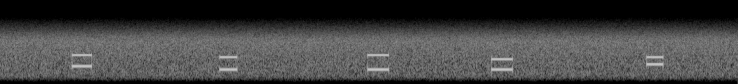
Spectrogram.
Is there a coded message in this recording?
Yes: DTMF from 0.7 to 6.6 s, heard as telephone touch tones, dialled by hand, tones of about 170 ms, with radio hiss. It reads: 9 2 3 1 0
